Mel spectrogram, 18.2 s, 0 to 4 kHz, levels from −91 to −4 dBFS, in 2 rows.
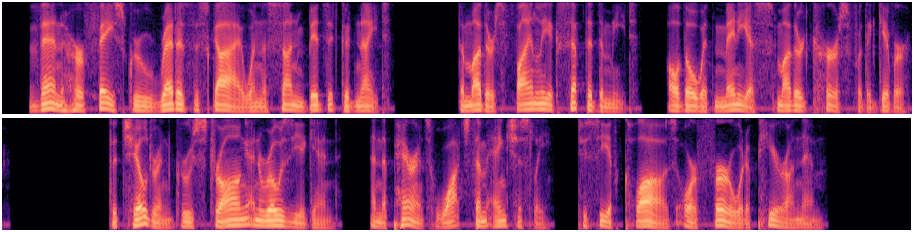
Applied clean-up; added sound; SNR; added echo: none; none; none; none.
